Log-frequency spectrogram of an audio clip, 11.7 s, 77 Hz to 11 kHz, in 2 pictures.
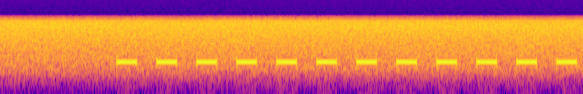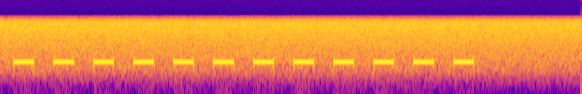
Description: Telephone call progress tone (single-tone plan, as in most of Europe), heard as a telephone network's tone, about 420 Hz, 0.2 s on and 0.2 s off, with phone line noise. Congestion tone.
